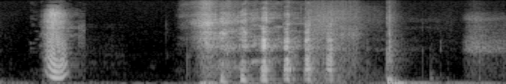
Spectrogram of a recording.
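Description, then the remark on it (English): A voice makes a blubbery raspberry imitating a fart: a short squeaky burst, then a longer sputtering run of rapid pulses and a final low blast, fairly loud. “And he farts in between both phrases.”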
